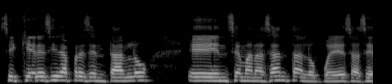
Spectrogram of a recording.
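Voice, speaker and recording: Against a quiet background, a man talks in a high voice with fairly even intonation. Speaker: English test instructor. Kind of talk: tutorial; personal anecdote. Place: studio.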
